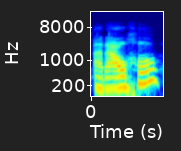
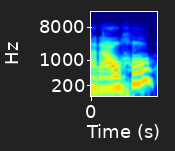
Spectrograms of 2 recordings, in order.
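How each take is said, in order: First: The name is said with a Spanish pronunciation. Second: The name is said with a Spanish pronunciation.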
